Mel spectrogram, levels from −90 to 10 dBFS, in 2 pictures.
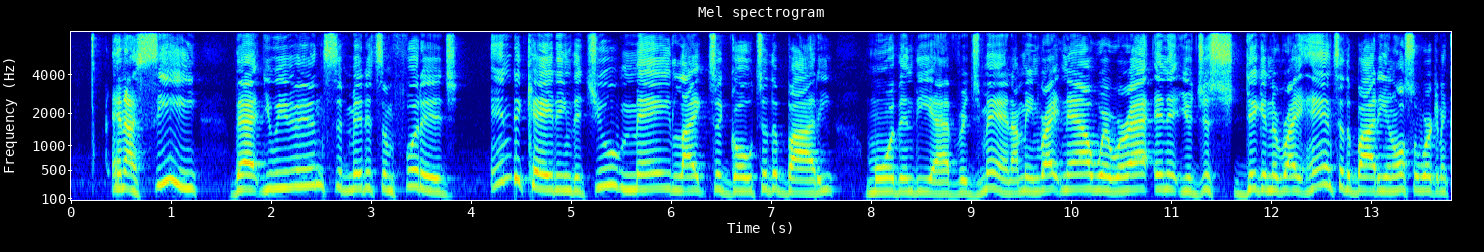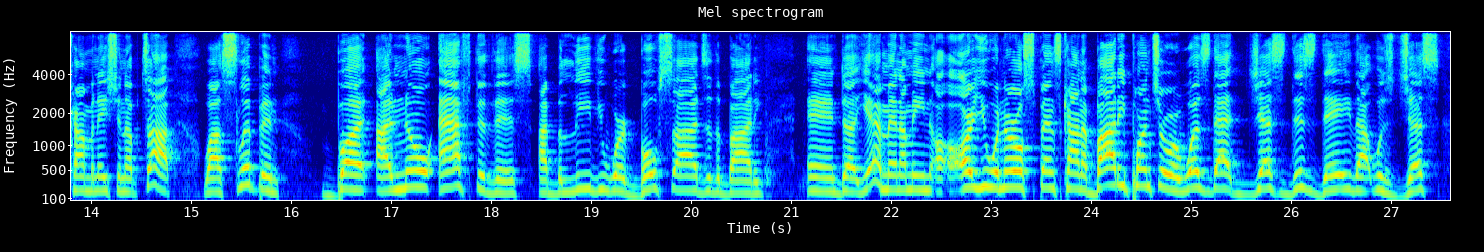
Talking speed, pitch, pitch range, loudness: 195 wpm, 205 Hz, 190-230 Hz, -29 LUFS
